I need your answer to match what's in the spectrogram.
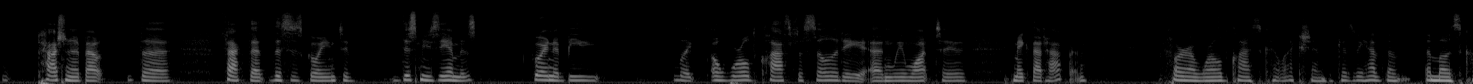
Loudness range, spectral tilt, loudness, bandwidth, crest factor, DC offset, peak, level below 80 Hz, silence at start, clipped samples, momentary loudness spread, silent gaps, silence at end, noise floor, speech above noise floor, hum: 3 LU; -5.5 dB/octave; -41 LUFS; 15.5 kHz; 20 dB; under 0.1%; -22 dBFS; -60 dBFS; 0 s; under 0.1%; 13 LU; none; 0 s; -65 dBFS; 25 dB; none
